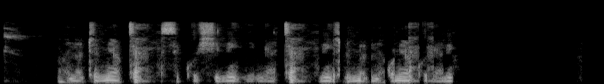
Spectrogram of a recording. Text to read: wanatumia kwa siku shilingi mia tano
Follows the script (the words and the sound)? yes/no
no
